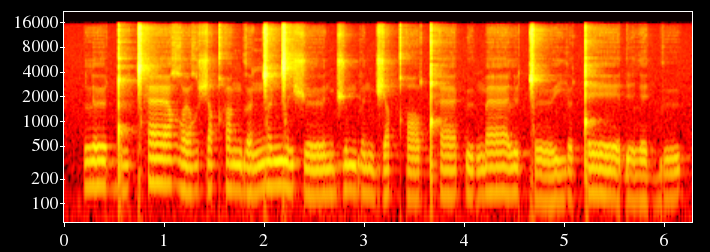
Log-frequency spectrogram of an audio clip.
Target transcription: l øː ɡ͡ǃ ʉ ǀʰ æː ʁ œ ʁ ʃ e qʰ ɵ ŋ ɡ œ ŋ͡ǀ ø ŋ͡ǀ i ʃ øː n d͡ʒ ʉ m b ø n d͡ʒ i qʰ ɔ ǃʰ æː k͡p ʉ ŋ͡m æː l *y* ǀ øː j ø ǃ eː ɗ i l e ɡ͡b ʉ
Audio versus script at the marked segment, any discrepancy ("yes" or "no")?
no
